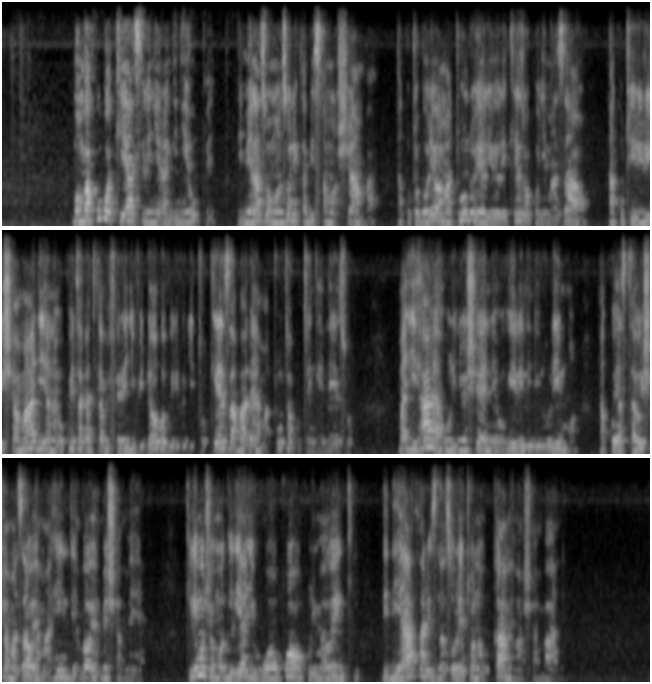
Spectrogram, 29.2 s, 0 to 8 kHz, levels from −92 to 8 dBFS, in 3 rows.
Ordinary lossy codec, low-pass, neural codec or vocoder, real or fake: Opus, 24 kbps; 7.2 kHz; none; real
